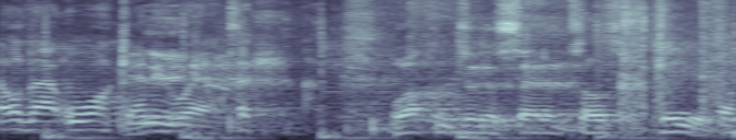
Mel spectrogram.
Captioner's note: laughter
